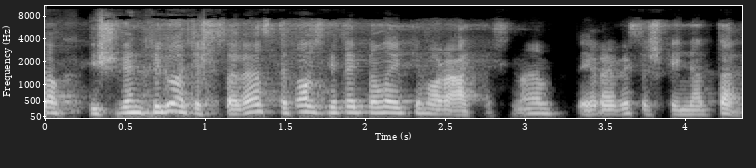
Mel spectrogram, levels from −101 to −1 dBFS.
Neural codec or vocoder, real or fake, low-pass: codec, 16 kHz in and 24 kHz out, 1.1 kbps, FireRedTTS-2 codec; fake; 9.9 kHz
